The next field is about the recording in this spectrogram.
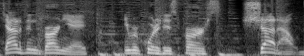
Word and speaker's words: Bernier: Backup goalie, Jonathan Bernier. Am I saying that right? I nailed it, Jack. – I'm so proud of you. We didn't even put a name pronunciation on there, and you still nailed it.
